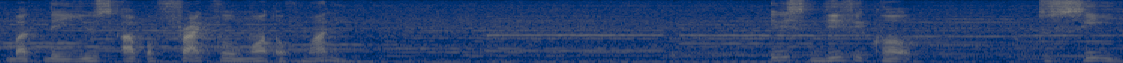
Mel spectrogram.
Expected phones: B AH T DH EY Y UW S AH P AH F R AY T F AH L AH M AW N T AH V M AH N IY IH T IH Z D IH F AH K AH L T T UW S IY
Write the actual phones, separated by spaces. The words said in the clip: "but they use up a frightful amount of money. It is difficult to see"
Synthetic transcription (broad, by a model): B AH T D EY Y UW S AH P AH F R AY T F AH L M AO T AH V M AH N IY IH T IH S D IH F AH K AH L T T UW S IY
